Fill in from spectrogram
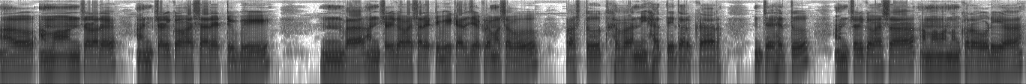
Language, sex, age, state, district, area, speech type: Odia, male, 60+, Odisha, Bhadrak, rural, spontaneous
